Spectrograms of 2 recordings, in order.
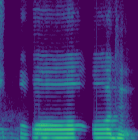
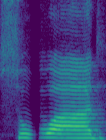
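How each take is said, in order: First: The vowel follows the consonant with no glide. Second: A w-glide comes before the long vowel. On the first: The speaker calls it right. "সবাই হচ্ছে সদ" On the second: The speaker calls it wrong. "এরকম ভাবে পড়বেন না"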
